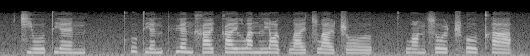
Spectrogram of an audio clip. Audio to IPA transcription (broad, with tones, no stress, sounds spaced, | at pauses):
t͡ɕ j o˨˦ ʊ̯ t̪ j ɛ˨˩ n | kʰ u˥˨ t̪ j ɛ˨˦ n pʰ ɥ ɛ˥˨ n x a˦ ɪ̯ k a˦ ɪ̯ l w a˦ n l j ɑ˥˨ ʊ̯ k w a˨˦ ɪ̯ t͡s w a˥˨ ɪ̯ ʈ͡ʂ o˥˨ ʊ̯ | kʰ w ɑ˨˩ ŋ s o˥˨ ʊ̯ ʈ͡ʂʰ o˥˨ ʊ̯ kʰ ä˥˨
